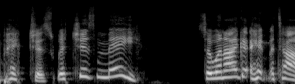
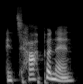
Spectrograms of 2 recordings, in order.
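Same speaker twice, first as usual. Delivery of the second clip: ordinary talk, nothing marked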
